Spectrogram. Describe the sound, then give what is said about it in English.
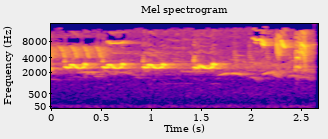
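A European dawn chorus on a spring or summer morning at first light: repeated bright warbling songbird phrases ring out in a steady rhythm over a low background hum, with more chirps joining near the end. “Each morning in spring and summer, as the first glimmer of daylight begins to dispel the darkness, millions of birds burst into song.”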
